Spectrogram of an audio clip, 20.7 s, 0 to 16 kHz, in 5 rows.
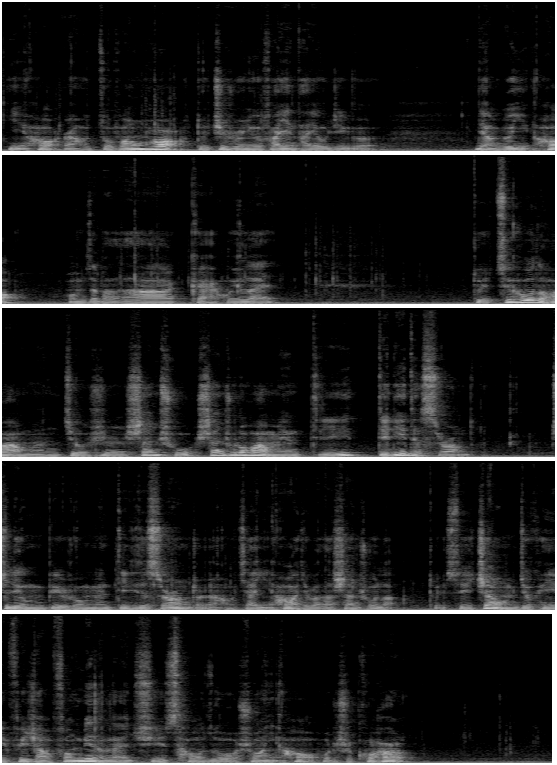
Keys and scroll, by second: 0.0-7.3 typing, 8.4-10.2 typing, 13.1-16.6 typing.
